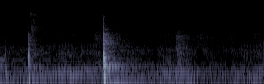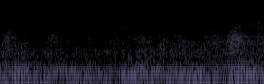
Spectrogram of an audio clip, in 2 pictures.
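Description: Cats purring: a low steady rumble, with a few sharp taps, the loudest about a second in.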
